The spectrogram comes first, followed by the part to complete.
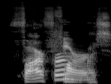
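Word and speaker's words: Pfarrer: there you go uh Chuck po farer I think the p is silent we'll say far okay I think yeah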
